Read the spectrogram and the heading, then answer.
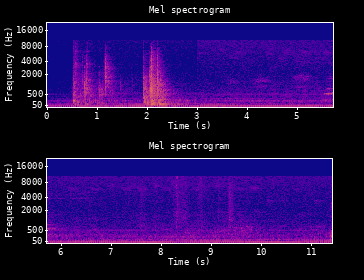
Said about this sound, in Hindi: दरवाजा बंद कर दो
